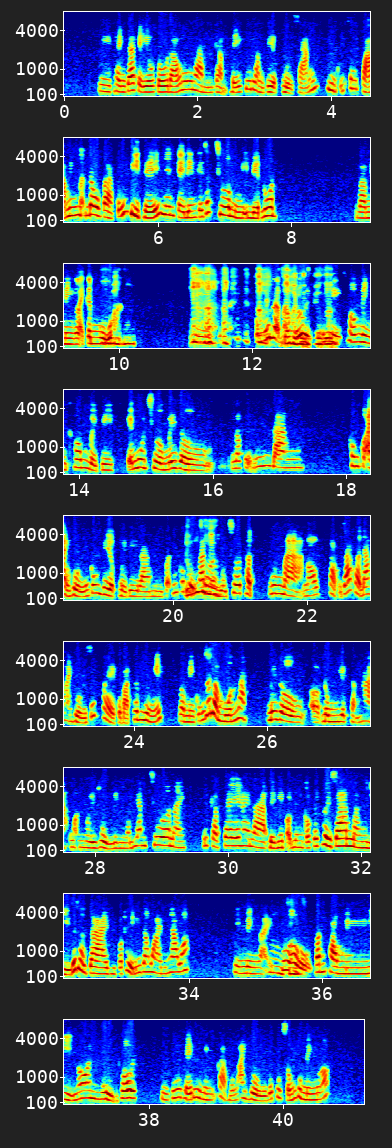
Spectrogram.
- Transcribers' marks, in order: static; chuckle; laugh; laughing while speaking: "Ừ"; background speech; distorted speech
- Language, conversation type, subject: Vietnamese, advice, Ngủ trưa quá nhiều ảnh hưởng đến giấc ngủ ban đêm của bạn như thế nào?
